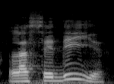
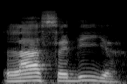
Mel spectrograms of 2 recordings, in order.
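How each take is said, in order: The two takes are said the same way.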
